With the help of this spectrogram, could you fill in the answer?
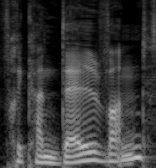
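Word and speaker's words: Frikandel: Man konnte ausschließlich in der Halle da an der, an der Pommesbude oder an der Frikandelwand, Frikandellwand, so wird das eigentlich ausgesprochen, was bekommen.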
